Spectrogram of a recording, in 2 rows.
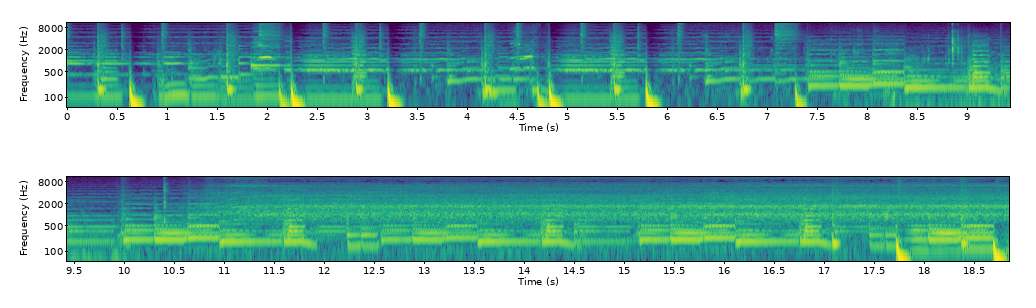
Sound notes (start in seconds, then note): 10.0 upbeat music; 10.7 heat shrink gun whirring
